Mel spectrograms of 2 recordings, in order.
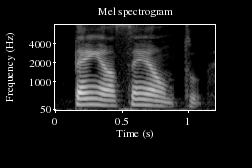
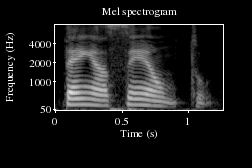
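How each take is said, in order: Both takes have the same delivery.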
